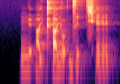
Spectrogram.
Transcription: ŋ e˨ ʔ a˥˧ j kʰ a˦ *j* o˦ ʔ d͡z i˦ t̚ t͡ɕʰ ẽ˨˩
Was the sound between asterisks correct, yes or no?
yes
